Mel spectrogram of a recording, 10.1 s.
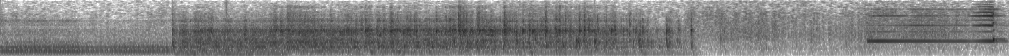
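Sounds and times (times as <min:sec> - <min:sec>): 
engine humming: 0:00.0 - 0:10.0
loud explosion: 0:01.7 - 0:07.0.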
